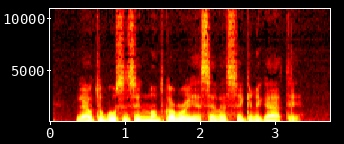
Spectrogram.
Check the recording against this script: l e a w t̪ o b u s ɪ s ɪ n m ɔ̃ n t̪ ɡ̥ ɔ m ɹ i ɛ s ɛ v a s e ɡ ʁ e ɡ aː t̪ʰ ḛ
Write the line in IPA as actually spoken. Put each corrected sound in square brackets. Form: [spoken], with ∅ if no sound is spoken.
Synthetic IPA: l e a w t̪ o b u s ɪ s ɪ n m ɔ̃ n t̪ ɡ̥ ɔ m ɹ i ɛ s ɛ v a s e ɡ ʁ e ɡ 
